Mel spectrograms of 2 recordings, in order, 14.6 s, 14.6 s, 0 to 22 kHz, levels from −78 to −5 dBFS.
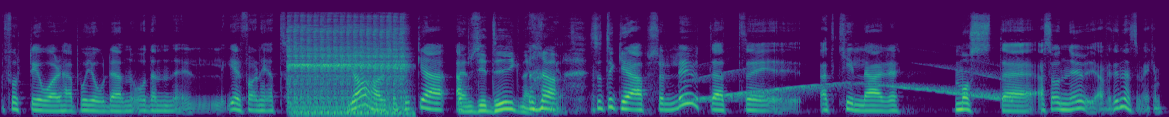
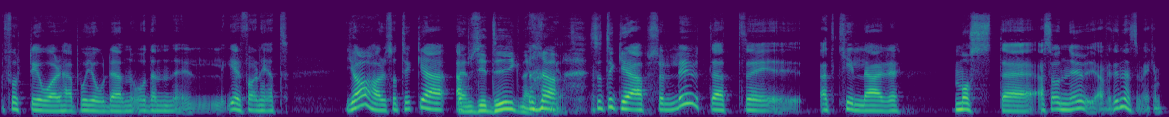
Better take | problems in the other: second | keyboard typing; loud; from 3.5 to 5 s; peak 4 dB above the speech // siren; noticeable; from 8.5 to 13 s; peak 10 dB below the speech

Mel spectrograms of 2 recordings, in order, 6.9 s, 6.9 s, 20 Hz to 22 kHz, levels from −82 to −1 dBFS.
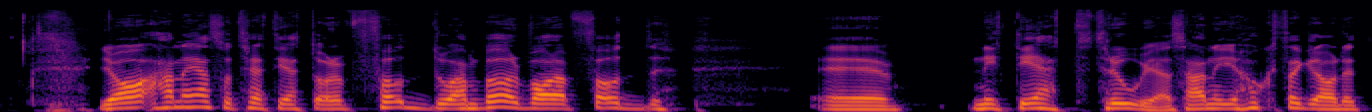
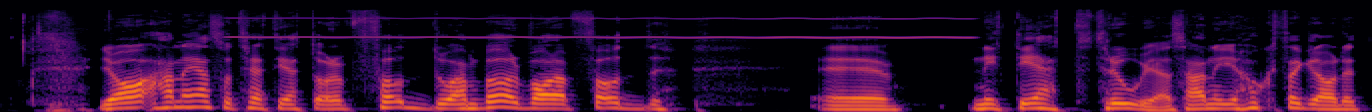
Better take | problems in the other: first | high-pitched whine; noticeable; from 1 to 5 s; 5.5 kHz, 15 dB below the speech

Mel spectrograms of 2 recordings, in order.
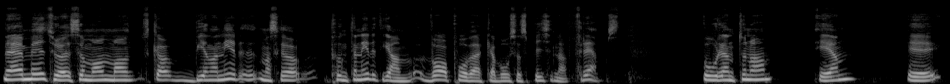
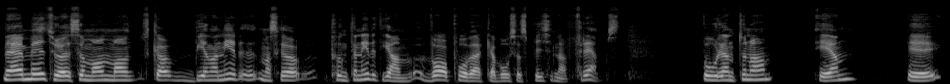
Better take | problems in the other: first | thin; somewhat; fading below 400 Hz

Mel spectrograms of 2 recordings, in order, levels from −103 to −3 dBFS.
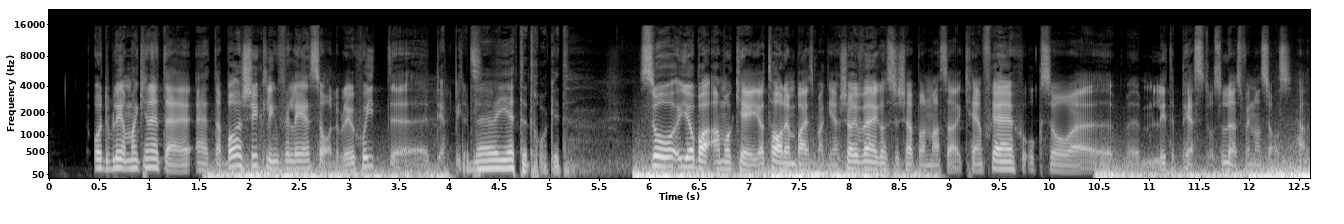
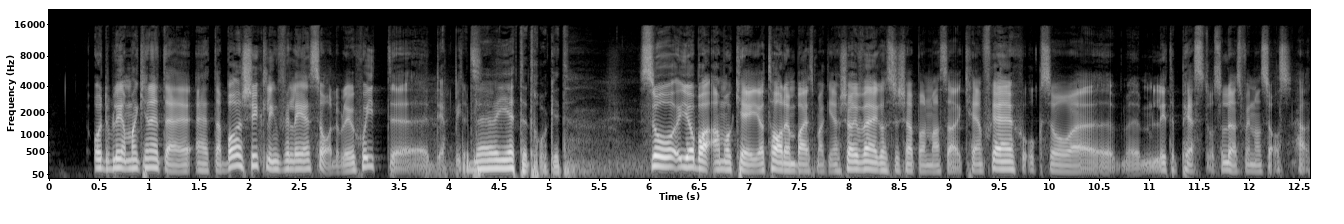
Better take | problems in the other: second | low rumble; noticeable; from 1.5 to 4 s, from 6 to 9 s and from 10 s on; 20 dB below the speech

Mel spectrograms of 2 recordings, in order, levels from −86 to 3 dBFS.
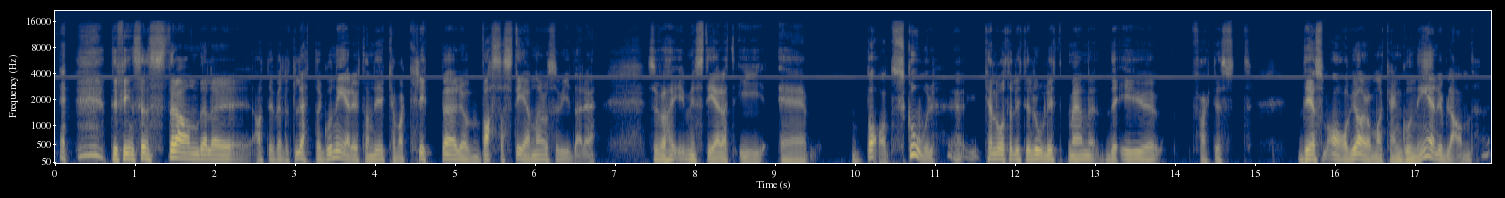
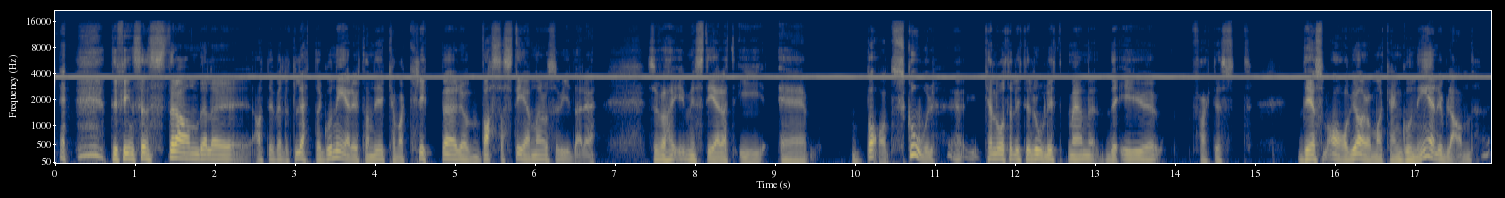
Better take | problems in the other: first | high-pitched whine; loud; throughout; 3.5 kHz, 8 dB below the speech; faint in the first

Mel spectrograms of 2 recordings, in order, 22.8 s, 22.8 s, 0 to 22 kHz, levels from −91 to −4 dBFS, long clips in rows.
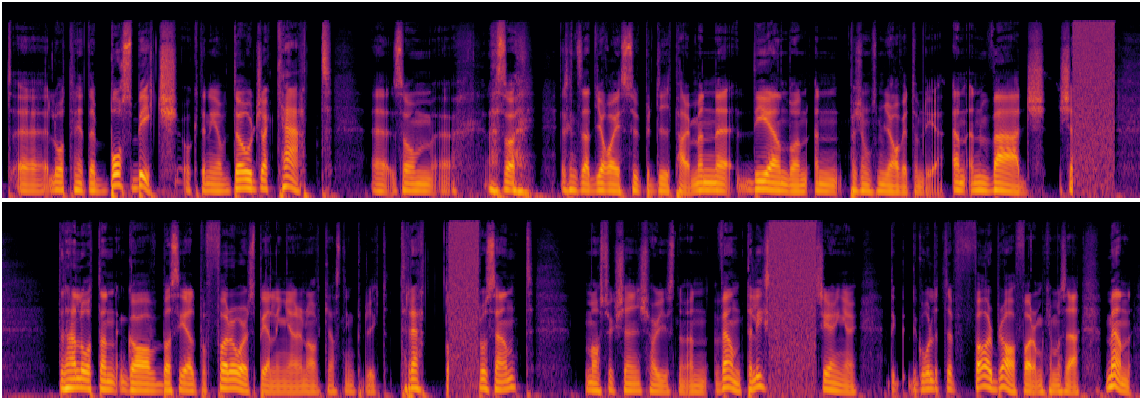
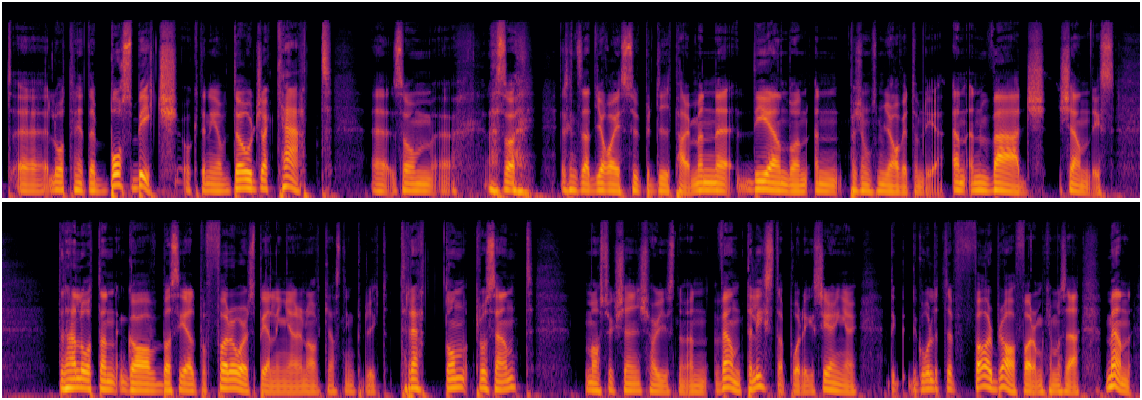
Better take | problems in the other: second | audio cutting out; filled with static; at 11 s, at 16 s and at 19 s

